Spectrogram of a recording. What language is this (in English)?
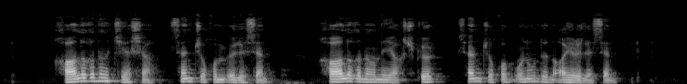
Uyghur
